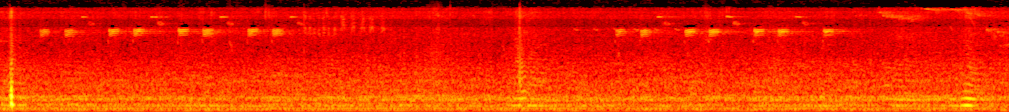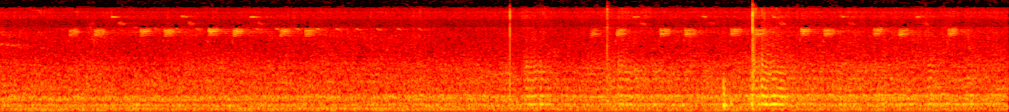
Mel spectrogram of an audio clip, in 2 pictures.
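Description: Honeybees buzzing steadily around an open hive as its frames are lifted out, from a colony of old winter bees that the beekeeper finds a little nervous. A few light clicks of the hive tool and wooden frames sound now and then.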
